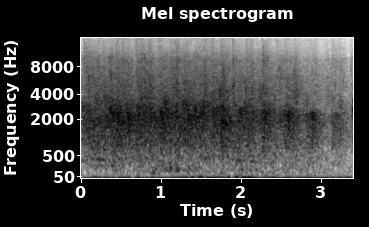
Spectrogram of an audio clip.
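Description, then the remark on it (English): A seated audience gives the Lord a hand clap after a prayer, a steady, sustained round of applause, a dense crackling wash of many hands at even loudness with no voices standing out. “Come on, just give the Lord a good hand clap as you're seated.”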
